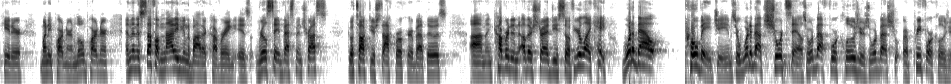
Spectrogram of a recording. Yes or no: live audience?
yes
